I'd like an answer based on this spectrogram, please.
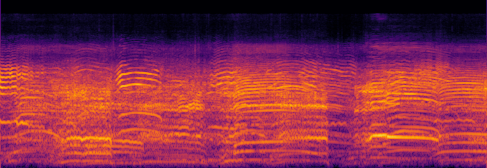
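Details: Ewes bleating loudly for their lambs, several overlapping drawn-out, quavering calls with arched pitch contours, continuous throughout and hardly a gap between callers.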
